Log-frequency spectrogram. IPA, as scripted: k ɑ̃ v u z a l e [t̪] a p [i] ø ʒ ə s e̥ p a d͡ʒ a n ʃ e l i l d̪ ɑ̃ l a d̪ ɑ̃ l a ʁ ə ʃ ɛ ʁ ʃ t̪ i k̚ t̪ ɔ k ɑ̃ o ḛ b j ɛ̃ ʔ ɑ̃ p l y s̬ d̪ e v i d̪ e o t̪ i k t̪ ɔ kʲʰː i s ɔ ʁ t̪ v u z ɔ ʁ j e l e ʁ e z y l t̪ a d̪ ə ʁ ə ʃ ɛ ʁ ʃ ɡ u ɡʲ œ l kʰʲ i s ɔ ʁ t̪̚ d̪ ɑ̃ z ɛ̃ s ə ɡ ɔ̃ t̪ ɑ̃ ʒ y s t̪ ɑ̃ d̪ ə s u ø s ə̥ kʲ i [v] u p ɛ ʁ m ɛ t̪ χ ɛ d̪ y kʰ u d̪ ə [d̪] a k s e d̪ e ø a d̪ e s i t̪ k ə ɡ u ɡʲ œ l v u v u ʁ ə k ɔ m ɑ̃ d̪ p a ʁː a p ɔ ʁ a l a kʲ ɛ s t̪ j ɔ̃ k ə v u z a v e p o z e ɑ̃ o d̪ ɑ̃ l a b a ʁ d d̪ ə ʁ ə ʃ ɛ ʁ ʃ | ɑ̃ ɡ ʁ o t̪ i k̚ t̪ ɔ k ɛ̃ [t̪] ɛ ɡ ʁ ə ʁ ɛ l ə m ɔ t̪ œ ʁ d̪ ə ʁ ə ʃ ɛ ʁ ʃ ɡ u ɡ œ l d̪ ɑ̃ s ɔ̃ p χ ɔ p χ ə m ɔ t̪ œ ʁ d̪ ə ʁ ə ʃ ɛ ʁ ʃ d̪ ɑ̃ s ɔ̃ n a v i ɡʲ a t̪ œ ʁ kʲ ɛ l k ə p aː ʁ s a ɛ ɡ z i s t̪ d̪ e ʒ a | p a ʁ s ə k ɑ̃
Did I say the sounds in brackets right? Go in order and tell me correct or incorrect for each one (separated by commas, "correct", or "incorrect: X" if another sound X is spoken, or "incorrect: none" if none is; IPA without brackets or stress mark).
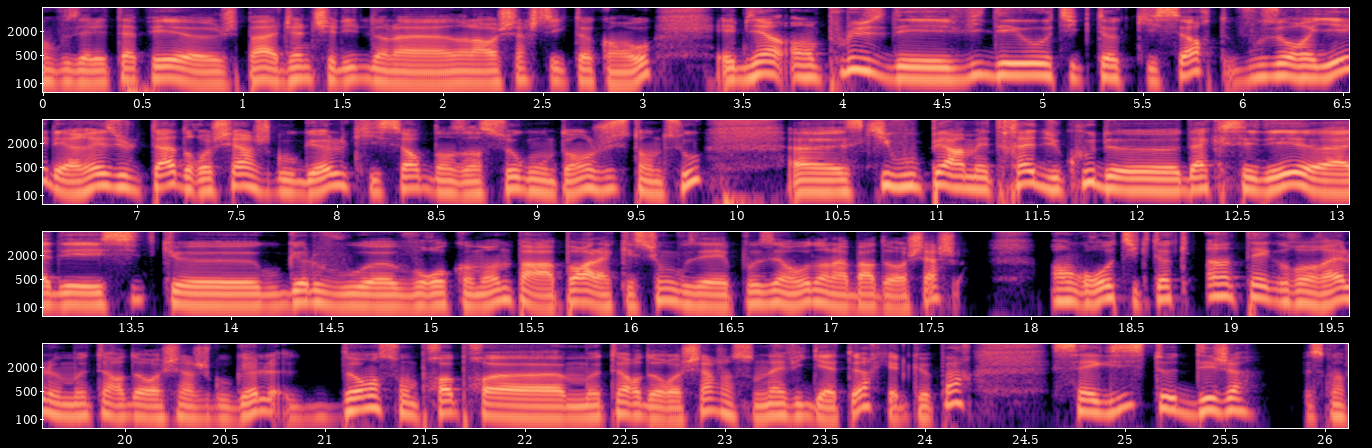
correct, incorrect: e, correct, correct, correct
